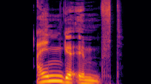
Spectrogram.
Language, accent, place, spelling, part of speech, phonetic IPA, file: German, Germany, Berlin, eingeimpft, verb, [ˈaɪ̯nɡəˌʔɪmp͡ft], De-eingeimpft.ogg
- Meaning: past participle of einimpfen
